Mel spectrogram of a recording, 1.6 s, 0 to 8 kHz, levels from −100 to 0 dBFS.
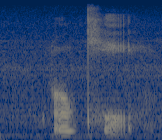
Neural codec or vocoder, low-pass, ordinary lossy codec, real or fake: vocoder, 44.1 kHz, 128 mel bands every 512 samples, BigVGAN v2; 7.2 kHz; none; fake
